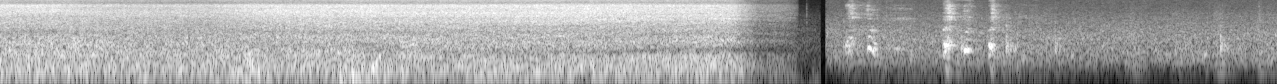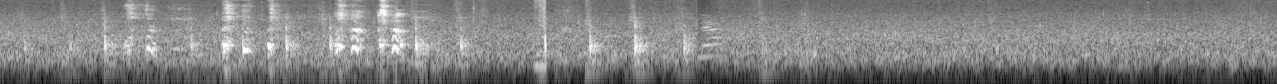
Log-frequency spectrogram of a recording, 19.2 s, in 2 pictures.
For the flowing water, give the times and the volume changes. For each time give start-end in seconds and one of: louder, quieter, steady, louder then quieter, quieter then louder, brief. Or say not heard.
0.0-19.1 quieter.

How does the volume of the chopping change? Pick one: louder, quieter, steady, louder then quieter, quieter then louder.
louder.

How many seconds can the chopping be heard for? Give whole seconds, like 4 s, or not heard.
9 s.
